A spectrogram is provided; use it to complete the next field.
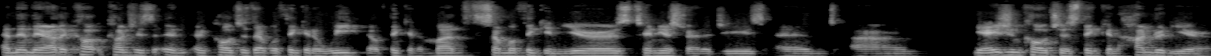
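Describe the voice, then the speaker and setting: A man talks with a South African accent. His intonation is fairly even. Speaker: business consultant and company founder. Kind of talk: podcast interview. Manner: fast, halting with repetitions.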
